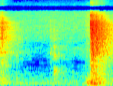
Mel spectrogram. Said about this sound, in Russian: Странно, мне показалось, что дверь хлопнула.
